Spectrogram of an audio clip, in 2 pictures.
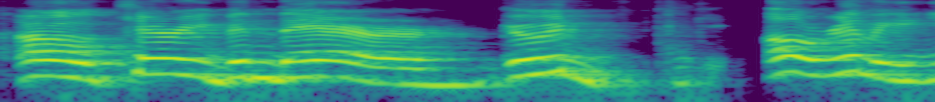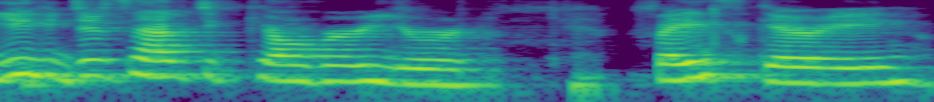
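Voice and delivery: ordinary delivery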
